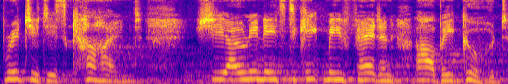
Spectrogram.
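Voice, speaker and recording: A female-sounding voice in a put-on character speaks at a fairly slow pace over clear background noise. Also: fairly high pitch for a woman. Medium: video game. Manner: eerie, brooding.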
